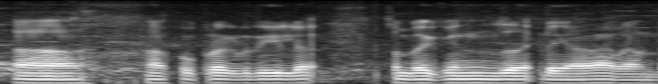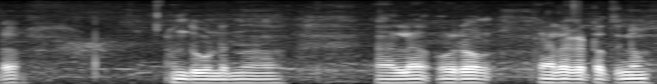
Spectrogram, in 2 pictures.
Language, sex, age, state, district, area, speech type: Malayalam, male, 30-45, Kerala, Pathanamthitta, urban, spontaneous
